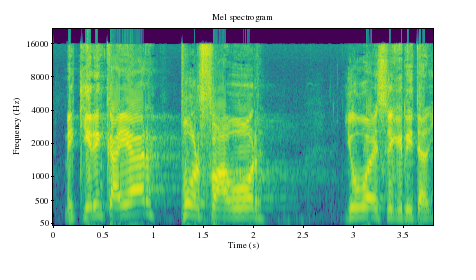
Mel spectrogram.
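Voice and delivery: high, loud defiance; loud stubborn shout; defiant cry. Acted. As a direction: refuse to be silenced. Blind man defies the crowd.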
